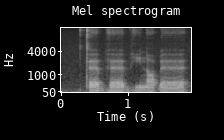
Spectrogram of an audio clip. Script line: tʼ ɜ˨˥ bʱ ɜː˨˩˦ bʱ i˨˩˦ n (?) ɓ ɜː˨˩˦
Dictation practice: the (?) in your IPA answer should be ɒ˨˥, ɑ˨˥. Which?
ɑ˨˥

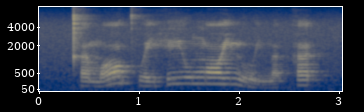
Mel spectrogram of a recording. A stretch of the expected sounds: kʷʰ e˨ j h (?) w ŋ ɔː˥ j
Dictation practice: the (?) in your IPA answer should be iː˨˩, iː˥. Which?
iː˥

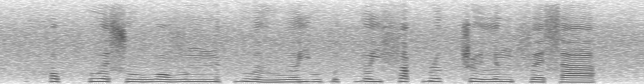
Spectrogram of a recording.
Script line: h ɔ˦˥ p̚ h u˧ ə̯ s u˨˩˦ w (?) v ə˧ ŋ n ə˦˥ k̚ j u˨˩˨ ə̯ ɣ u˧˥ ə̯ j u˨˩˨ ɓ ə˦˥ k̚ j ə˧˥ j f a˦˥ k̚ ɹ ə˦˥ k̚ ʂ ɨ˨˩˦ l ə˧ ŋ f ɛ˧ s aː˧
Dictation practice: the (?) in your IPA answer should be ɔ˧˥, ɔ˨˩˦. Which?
ɔ˨˩˦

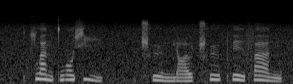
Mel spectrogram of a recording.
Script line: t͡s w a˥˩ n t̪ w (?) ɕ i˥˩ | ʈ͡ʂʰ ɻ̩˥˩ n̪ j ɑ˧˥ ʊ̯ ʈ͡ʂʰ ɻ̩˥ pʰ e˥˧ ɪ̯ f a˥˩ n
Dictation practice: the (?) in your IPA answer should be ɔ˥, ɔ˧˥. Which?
ɔ˥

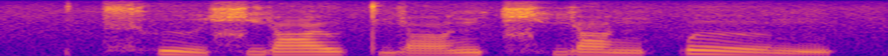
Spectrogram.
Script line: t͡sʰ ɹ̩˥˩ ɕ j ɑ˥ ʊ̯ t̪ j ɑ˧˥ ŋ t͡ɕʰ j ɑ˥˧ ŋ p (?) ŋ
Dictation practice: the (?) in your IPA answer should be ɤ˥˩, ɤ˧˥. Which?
ɤ˥˩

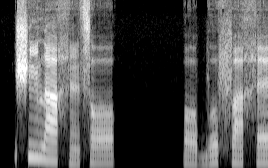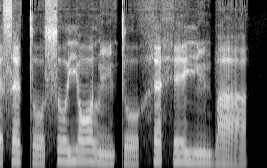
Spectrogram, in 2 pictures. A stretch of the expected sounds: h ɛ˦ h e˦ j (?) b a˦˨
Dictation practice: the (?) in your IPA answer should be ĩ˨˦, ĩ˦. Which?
ĩ˦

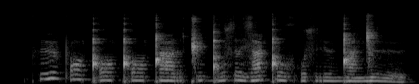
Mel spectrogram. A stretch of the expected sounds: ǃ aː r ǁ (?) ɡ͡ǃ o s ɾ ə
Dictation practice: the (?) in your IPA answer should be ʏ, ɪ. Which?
ʏ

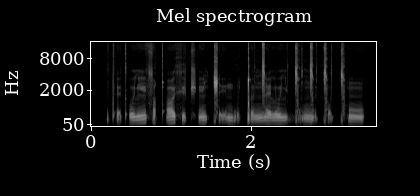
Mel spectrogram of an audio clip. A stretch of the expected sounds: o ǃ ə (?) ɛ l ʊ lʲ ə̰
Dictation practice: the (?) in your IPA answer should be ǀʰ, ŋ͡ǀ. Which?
ŋ͡ǀ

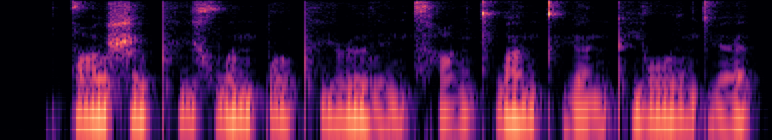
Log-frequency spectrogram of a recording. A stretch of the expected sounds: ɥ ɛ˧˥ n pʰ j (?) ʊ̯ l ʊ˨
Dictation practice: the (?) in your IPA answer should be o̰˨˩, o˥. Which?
o˥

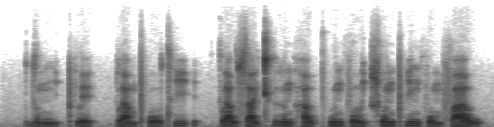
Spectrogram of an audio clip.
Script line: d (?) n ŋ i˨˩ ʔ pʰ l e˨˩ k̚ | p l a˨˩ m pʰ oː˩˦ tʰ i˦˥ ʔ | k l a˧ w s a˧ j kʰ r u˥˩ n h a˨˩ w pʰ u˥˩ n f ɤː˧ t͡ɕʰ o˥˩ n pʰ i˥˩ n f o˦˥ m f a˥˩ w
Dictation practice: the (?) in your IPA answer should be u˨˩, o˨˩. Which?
o˨˩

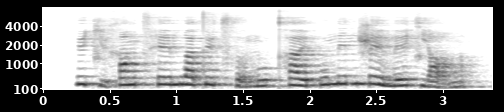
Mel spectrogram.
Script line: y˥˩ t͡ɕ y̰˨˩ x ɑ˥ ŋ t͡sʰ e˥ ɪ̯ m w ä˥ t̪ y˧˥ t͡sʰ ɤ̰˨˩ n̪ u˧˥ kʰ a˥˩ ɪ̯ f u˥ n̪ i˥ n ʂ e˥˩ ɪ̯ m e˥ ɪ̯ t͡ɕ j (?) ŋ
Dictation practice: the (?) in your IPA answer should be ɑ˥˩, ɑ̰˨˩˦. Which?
ɑ̰˨˩˦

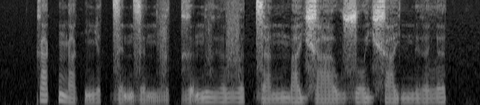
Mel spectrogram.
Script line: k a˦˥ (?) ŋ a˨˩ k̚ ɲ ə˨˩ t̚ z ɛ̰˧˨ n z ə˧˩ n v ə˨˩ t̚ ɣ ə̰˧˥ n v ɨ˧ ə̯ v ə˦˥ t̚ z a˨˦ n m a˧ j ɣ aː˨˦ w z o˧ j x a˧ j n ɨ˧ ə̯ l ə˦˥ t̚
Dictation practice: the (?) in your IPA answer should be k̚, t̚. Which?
k̚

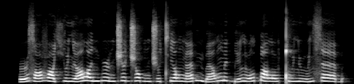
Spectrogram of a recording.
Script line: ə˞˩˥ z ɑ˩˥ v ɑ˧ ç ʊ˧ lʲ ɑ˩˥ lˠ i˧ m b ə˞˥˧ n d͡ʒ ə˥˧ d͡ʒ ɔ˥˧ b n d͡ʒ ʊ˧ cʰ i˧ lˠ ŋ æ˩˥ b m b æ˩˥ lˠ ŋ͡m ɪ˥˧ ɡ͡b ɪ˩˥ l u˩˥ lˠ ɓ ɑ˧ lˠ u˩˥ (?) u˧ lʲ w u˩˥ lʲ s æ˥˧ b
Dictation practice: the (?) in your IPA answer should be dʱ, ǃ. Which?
ǃ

